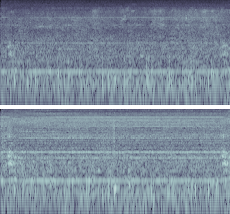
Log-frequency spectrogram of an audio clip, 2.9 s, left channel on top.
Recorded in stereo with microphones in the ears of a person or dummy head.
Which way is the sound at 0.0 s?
65° right (ahead or behind).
